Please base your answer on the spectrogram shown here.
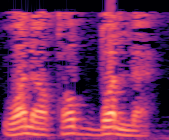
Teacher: قرأ ورش كلمتي ولقد ضل بإدغام الدال في الضاد فتصير ولقد ضل للتقارب.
